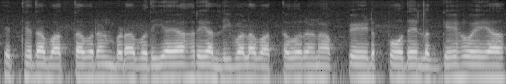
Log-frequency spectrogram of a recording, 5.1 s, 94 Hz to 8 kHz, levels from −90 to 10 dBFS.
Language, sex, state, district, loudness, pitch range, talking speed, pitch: Punjabi, female, Punjab, Kapurthala, -14 LUFS, 125-135 Hz, 175 wpm, 130 Hz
